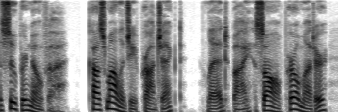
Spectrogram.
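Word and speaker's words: Saul Perlmutter: The supernova cosmology project led by Saul Pearlmutter, pronounced soul pearl mutter at the Lawrence Berkeley National Laboratory in California.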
